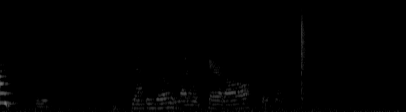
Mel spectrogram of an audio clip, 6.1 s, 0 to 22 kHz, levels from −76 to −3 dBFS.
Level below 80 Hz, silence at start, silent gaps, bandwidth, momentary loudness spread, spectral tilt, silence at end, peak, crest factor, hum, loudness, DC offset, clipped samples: -80 dBFS; 0 s; none; 15.5 kHz; 12 LU; -3 dB/octave; 0 s; -32 dBFS; 30 dB; none; -60 LUFS; under 0.1%; under 0.1%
